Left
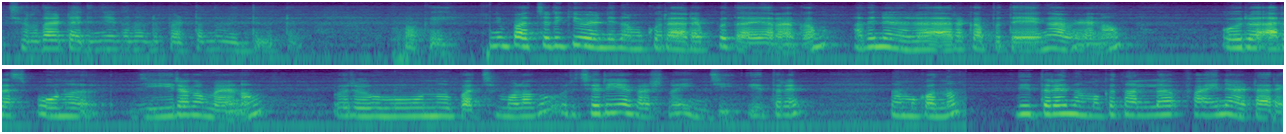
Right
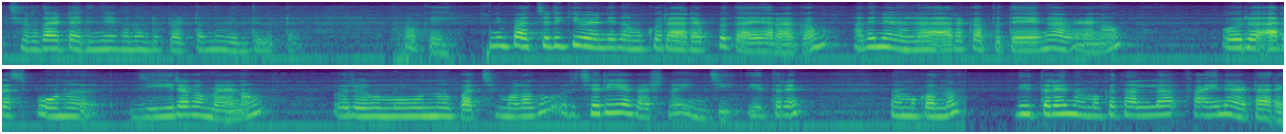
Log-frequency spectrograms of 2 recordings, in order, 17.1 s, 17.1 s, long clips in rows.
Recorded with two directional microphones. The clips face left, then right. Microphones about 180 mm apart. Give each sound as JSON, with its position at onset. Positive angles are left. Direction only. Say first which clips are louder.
{"t": 0.1, "sound": "a woman's voice", "louder": "right 4 dB", "side_deg": -5}
{"t": 3.2, "sound": "speech", "louder": "right 2 dB", "side_deg": -15}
